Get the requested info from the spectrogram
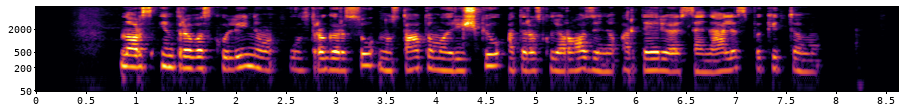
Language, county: Lithuanian, Vilnius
